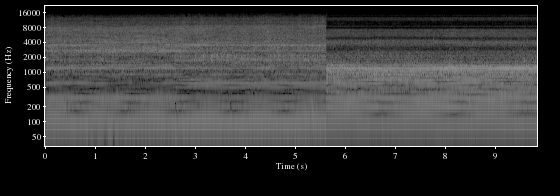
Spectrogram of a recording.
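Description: Small outboard motor running at a steady speed, an even droning hum heard from a kayak being towed behind the boat.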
